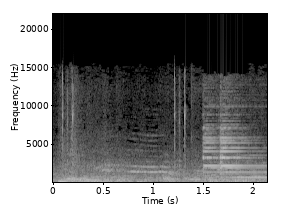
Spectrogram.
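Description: A sharp metallic clink about one and a half seconds in that keeps ringing with several clear tones, as a metal serving dish or steamer tray is knocked or set down. Before it there is a short high gliding cry.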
